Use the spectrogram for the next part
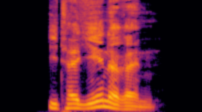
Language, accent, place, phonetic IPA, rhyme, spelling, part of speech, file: German, Germany, Berlin, [itaˈli̯eːnəʁɪn], -eːnəʁɪn, Italienerin, noun, De-Italienerin.ogg
- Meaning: female Italian (person)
